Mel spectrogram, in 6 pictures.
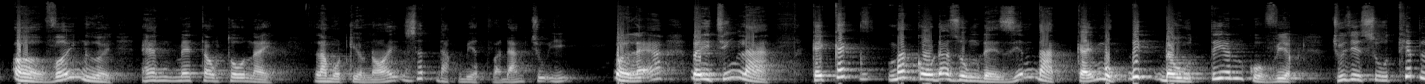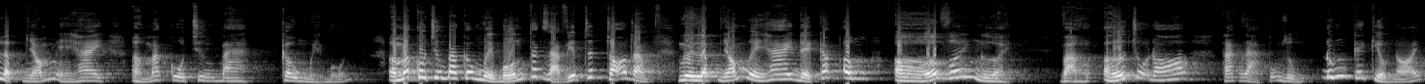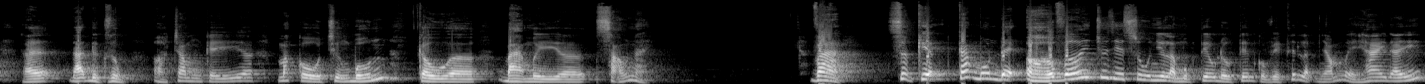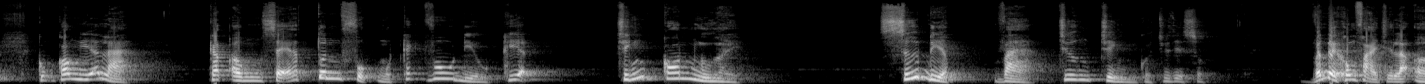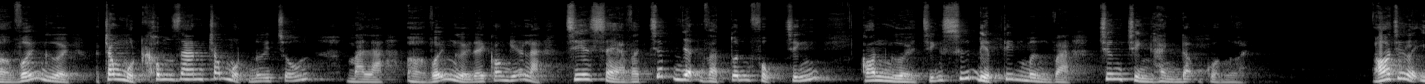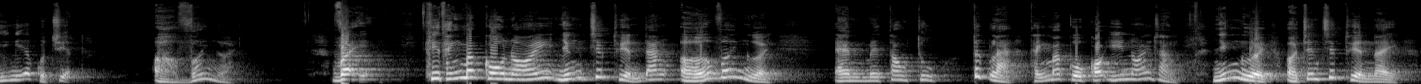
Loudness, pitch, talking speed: -14 LUFS, 210 Hz, 165 wpm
